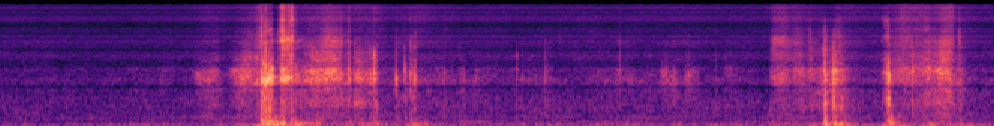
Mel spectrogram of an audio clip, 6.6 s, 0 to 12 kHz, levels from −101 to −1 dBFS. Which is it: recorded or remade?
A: remade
